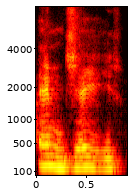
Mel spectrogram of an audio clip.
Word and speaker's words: Ng: comedian Nigel Nung it's it's like NG and it's his last name I think it's pronounced n but yeah he he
